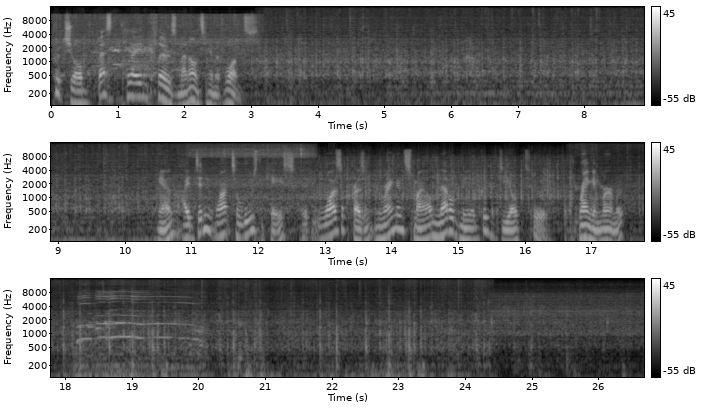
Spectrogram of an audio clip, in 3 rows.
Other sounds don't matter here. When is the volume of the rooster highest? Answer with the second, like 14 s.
19 s.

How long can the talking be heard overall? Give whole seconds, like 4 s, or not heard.
10 s.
